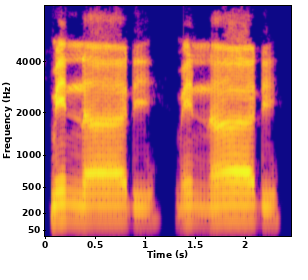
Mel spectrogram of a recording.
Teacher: Jadi seperti dengaran H-nya hilang. Karena H dia memiliki sifat yang paling lemah di antara semua huruf hijaiyah.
